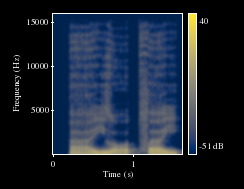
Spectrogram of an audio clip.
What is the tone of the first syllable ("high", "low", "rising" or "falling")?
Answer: rising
